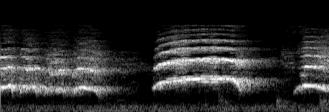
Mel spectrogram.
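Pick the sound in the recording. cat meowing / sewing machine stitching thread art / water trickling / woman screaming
woman screaming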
